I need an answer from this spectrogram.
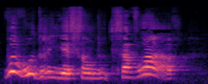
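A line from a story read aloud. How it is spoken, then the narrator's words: Sneering, snickering. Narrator (French): me dit-il en ricanant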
